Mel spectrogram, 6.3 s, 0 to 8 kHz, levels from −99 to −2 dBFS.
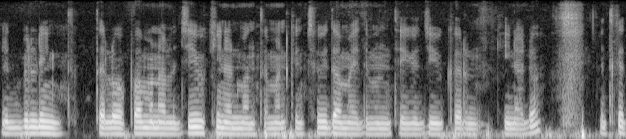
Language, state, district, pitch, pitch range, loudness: Gondi, Chhattisgarh, Sukma, 120 Hz, 115-125 Hz, -18 LUFS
